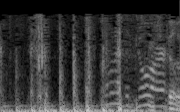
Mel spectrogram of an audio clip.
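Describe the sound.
A rapid series of firm knocks on a door, fairly loud, followed by someone starting to speak.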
